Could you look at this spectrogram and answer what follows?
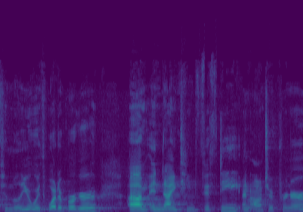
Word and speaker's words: Whataburger: people bit into it, they would say, "What a burger." So that's how you say it and that's where the name came from.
